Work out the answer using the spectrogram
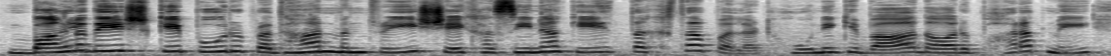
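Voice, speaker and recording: A woman's voice: high-pitched, normal speed. A woman reading a scripted news report as a video news presenter. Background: faint music.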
